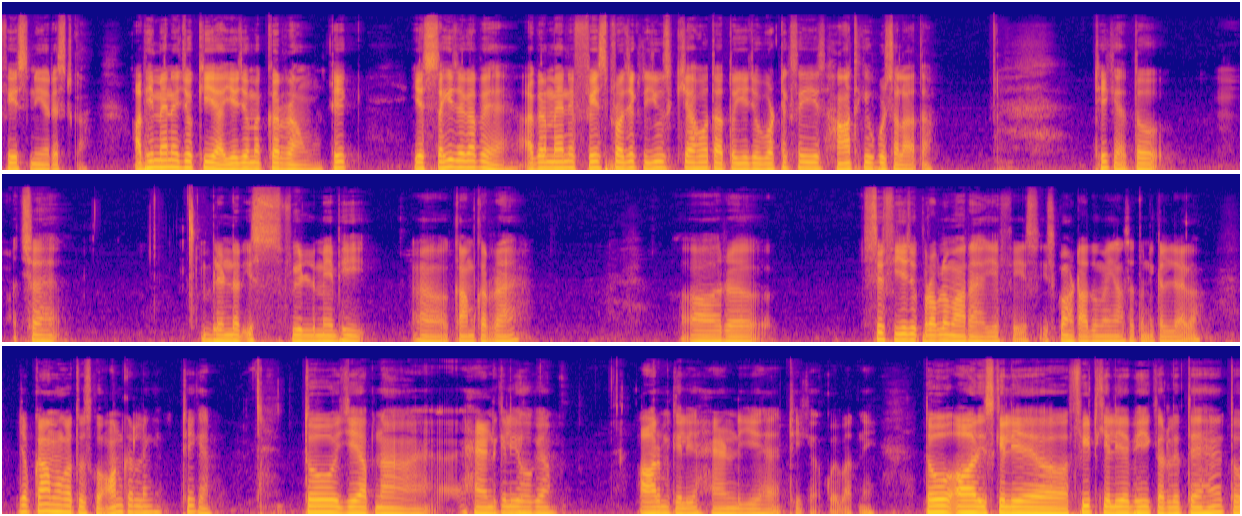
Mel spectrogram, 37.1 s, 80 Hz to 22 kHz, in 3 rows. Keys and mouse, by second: 0.0 click, 0.1-1.3 middle drag, 0.4 f, 1.3-23.2 drag, 19.8 alt+middle click, 20.1 alt+middle click, 20.4-27.7 alt+middle drag, 26.7-37.1 drag.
